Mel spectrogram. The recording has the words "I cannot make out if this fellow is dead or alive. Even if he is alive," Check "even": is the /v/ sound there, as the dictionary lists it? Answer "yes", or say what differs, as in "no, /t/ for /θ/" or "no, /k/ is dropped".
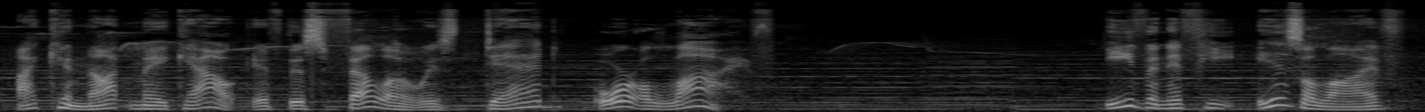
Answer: yes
